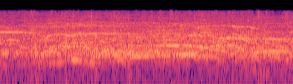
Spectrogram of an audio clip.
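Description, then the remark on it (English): Loud, continuous audience applause at a bar after a singer's performance, blended with cheering voices, a dense crowd roar that holds steady for the whole stretch without pause. “she spots her mother, who applauds.”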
